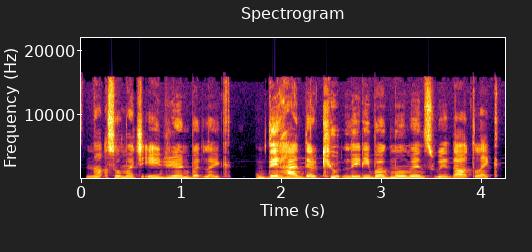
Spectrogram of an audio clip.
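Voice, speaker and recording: A young adult woman reviewing a cartoon episode in casual commentary, gushing and excitable, swearing freely, sounding congested and nasal. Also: medium pitch, normal speed.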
